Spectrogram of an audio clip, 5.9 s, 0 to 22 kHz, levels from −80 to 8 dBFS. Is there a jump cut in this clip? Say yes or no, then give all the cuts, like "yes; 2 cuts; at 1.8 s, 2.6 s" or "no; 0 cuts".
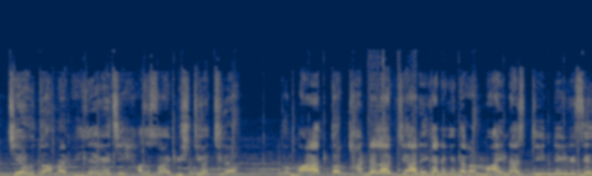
no; 0 cuts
